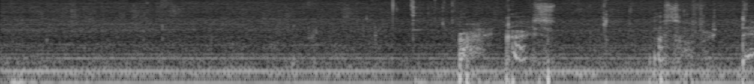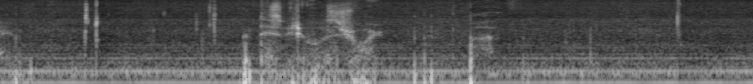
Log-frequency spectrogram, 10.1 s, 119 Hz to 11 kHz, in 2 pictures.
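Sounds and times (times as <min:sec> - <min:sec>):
steady low hum: 0:00.0 - 0:10.0
wet mouth clicks: 0:02.5 - 0:06.7.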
